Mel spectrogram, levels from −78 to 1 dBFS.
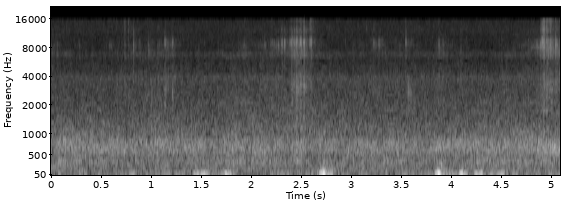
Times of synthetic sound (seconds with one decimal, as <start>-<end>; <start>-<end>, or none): none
